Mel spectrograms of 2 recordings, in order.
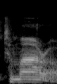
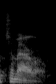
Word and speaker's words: Tamma: pronouncing your name right it is tomorrow right tomorrow yes i i like to say uh straight as an arrow tomorrow ah okay that's it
